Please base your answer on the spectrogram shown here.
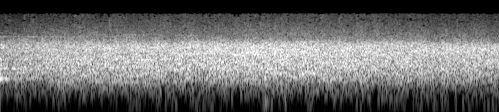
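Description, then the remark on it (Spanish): An audience applauds loudly and steadily, a dense crackle of many hands clapping that holds at an even level for the whole stretch with no voices breaking through. “Ese aplauso fuerte al que vive, aleluya.”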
